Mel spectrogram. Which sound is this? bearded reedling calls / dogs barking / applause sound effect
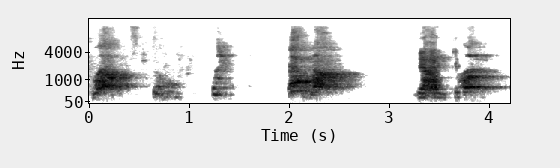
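dogs barking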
